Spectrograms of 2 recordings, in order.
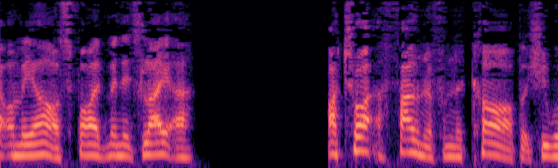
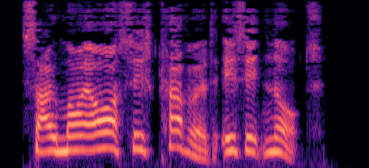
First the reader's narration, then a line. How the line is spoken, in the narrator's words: exhaling said cheerfully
